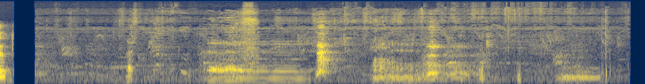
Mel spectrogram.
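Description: A dog outdoors in a garden gives a series of barks and throaty growling bursts that rise and fall over several seconds, fairly close and moderate in level, with bird calls faintly behind.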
